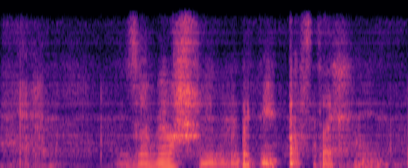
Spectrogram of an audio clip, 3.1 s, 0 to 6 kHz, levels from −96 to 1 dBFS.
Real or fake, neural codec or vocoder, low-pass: fake; codec, 24 kHz, 1 kbps, SNAC; 5.4 kHz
